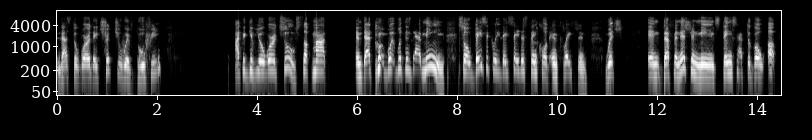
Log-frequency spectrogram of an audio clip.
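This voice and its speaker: This livestream host, an American man, reads viewer chat aloud and responds, rambling casually in slangy street talk with passion and emphasis. He speaks a little slowly in a voice that sits high, captured muffled with no room sound.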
